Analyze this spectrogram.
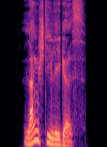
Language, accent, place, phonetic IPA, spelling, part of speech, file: German, Germany, Berlin, [ˈlaŋˌʃtiːlɪɡəs], langstieliges, adjective, De-langstieliges.ogg
- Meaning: strong/mixed nominative/accusative neuter singular of langstielig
